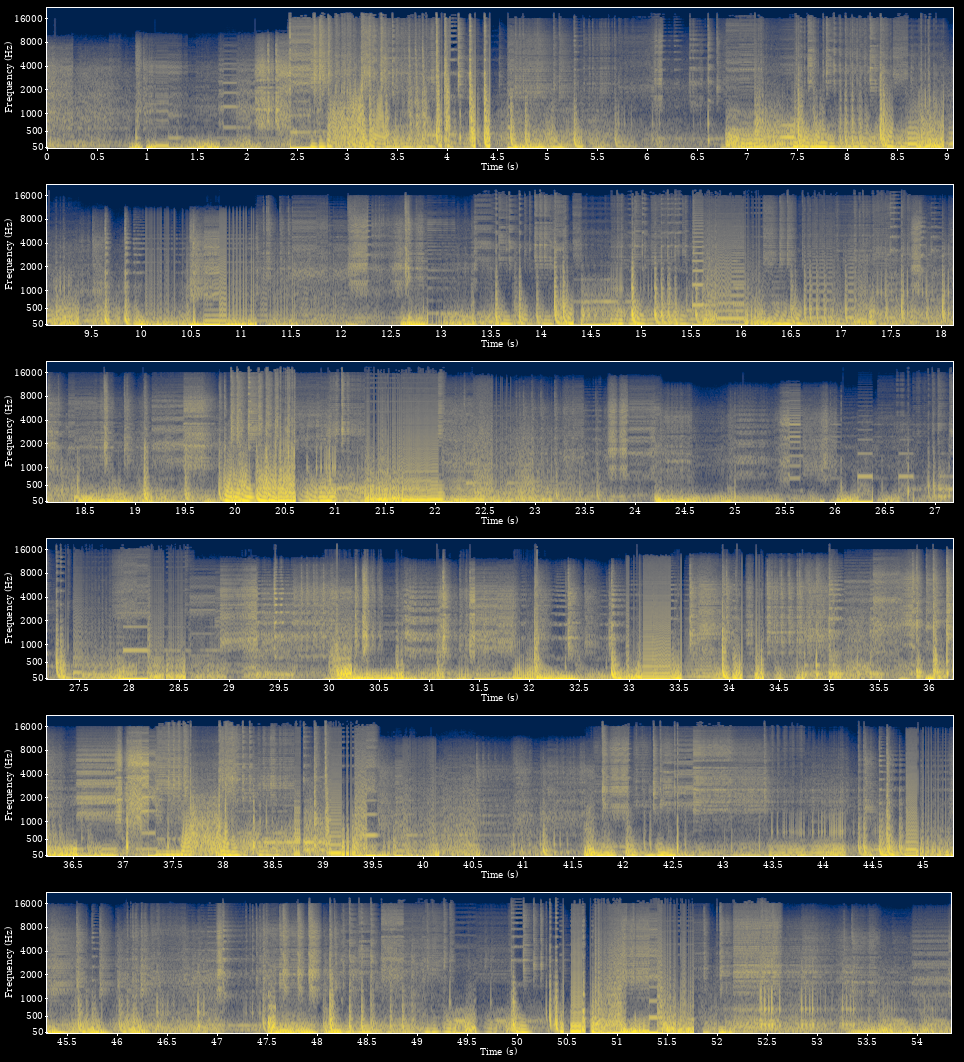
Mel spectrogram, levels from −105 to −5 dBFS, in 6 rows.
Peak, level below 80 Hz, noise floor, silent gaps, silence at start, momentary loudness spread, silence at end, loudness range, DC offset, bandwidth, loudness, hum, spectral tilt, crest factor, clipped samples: -2 dBFS; -18 dBFS; -37 dBFS; none; 0 s; 14 LU; 0 s; 8 LU; under 0.1%; 17 kHz; -18 LUFS; none; -6 dB/octave; 12 dB; under 0.1%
